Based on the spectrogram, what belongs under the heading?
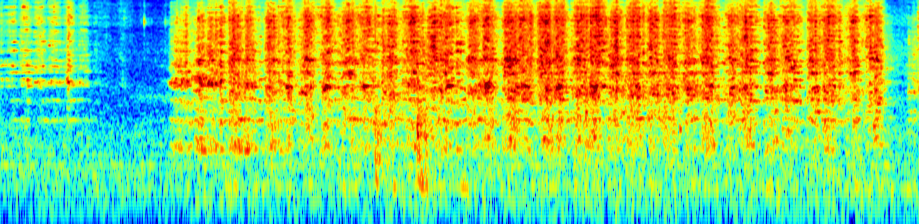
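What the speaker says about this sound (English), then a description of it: "So now that you have whisked everything until it is well combined and blended" Milk, pepper and salt are whisked together for macaroni and cheese, a fast, even scraping whir against the bowl that starts after a brief quiet moment and runs steadily, fairly soft, before stopping at the end.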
